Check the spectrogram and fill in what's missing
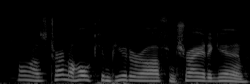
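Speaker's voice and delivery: high, bewildered, lost-sounding parent voice. Acting out parents using Skype for the first time: imitating parents on Skype. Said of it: "Like your parents when they first use Skype".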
